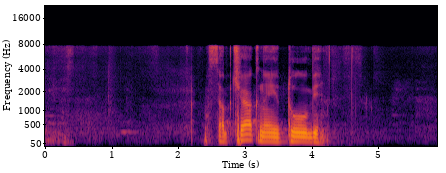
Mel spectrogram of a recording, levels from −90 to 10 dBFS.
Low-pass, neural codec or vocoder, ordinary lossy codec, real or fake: none; codec, 16 kHz, 6 kbps, DAC; none; fake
